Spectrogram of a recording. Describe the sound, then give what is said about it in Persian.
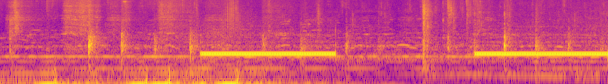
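A call to someone's mobile phone rings out with no answer: long, steady ringback tones repeat with silent gaps between them, over a low rumble and a few faint knocks, with no one speaking. “گوشیشو بر نداره. طبیعی نیست.”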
